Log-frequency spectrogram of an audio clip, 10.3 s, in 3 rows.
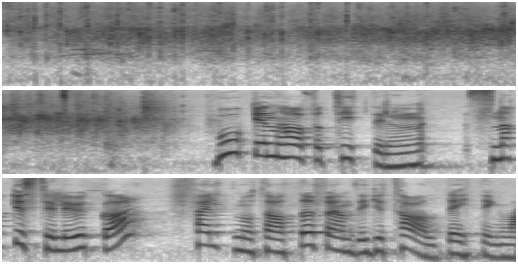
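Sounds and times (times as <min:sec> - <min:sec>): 
audience applause: 0:00.0 - 0:04.7
speech: 0:04.8 - 0:10.2.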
